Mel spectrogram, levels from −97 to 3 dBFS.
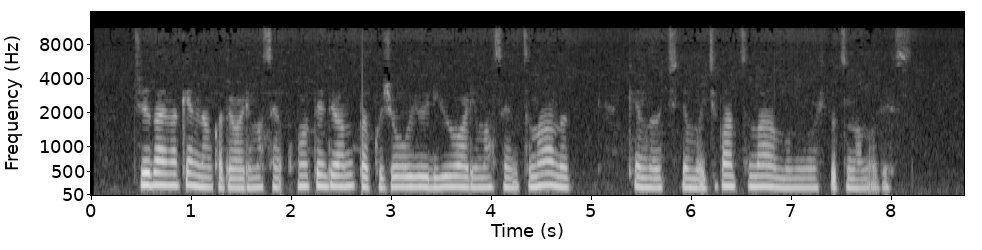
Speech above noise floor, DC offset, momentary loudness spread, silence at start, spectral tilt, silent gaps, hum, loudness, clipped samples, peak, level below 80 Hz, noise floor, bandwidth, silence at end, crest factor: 38 dB; under 0.1%; 8 LU; 0.5 s; -8 dB/octave; none; none; -22 LUFS; under 0.1%; -4 dBFS; -58 dBFS; -59 dBFS; 11.5 kHz; 0.6 s; 18 dB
